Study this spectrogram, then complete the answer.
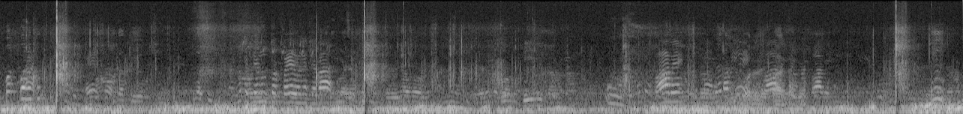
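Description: A baseball bat cracks against a pitched ball.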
